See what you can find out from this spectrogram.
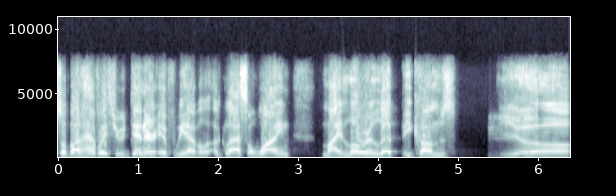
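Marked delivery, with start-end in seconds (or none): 5.5-6.4 put-on tough-guy voice. Showing the lower lip slipping into Rocky after wine: Rocky voice. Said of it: "Rocky comes out a little bit".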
